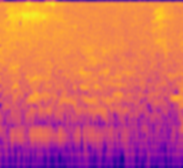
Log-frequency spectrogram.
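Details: A caged common myna in the Philippines imitates human speech, repeatedly saying "hello" in a rough, voice-like phrase with a slightly raspy, nasal tone, a close copy of a person's word.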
